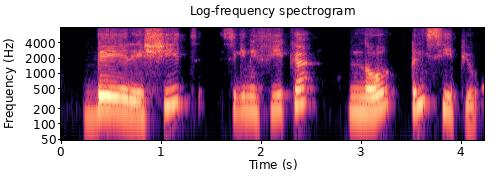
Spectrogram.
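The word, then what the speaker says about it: בְּרֵאשִׁית: Eu tenho reche com oere. Eu leio re. O alf não tem som. O shin tem som de X. Eu tenho aqui um hiikud. Leio como isso, ó. Berexi e um tave no final. Berexit.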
